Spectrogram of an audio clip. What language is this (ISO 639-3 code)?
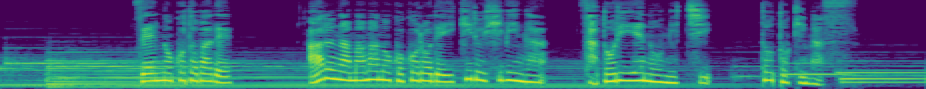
jpn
